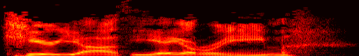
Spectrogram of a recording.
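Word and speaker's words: Kiriath-Jearim: And verse 21, they sent messengers to the inhabitants of Kirjath-Jearim, or it's pronounced Kiriath-Yearim, saying, the Philistines have brought again.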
